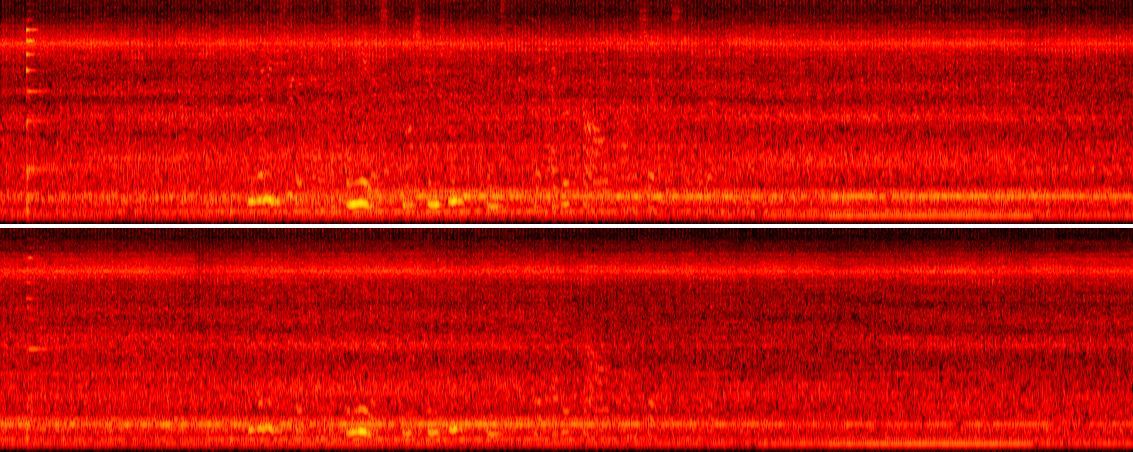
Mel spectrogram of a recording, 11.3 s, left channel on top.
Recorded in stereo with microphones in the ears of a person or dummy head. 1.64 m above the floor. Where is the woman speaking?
70° left (ahead or behind), 3.5 m.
